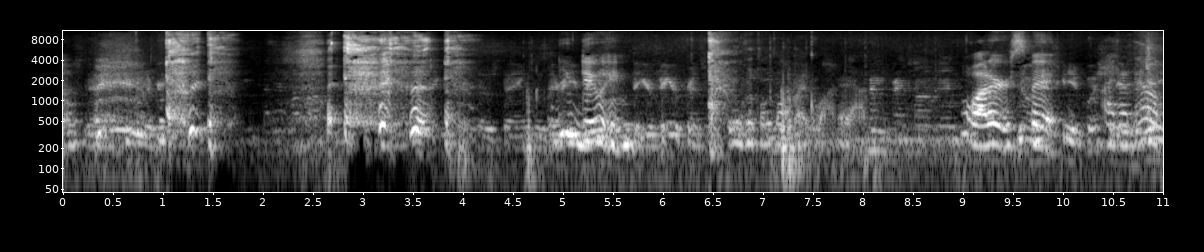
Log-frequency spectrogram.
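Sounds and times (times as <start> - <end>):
person coughing hard: 1.0 - 1.8, 2.7 - 4.2, 6.4 - 6.8.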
